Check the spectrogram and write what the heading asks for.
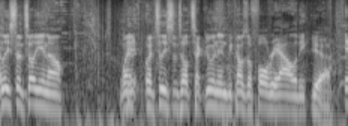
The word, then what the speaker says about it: Tekunin: Tekunin. Okay. I thought So you pronounced that right.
